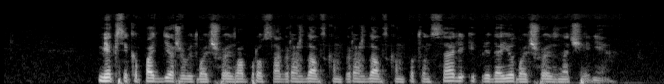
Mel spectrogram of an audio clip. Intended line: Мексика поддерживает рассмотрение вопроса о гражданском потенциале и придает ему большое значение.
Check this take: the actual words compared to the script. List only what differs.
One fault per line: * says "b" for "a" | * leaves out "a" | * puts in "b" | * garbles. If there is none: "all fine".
* says "большое" for "рассмотрение"
* puts in "гражданском"
* leaves out "ему"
